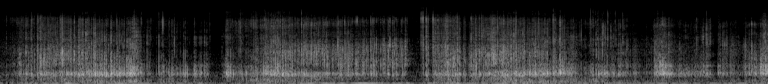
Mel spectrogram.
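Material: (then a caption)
Glitter fabric. Fingernails scratch and rub the glittery upper and laces of a single empty glitter sneaker with a rubber platform sole, held in one hand. The result is a steady, dense, crinkly scratching centered in the mid range around 550 Hz, with brief pauses near 2.2 and 4.1 seconds.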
